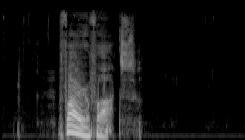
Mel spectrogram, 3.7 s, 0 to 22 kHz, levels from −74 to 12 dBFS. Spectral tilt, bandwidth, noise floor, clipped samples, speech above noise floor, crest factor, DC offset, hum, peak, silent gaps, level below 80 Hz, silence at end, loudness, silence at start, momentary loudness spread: -6 dB/octave; 16.5 kHz; -65 dBFS; under 0.1%; 49 dB; 16 dB; under 0.1%; none; -4 dBFS; none; -40 dBFS; 1.65 s; -17 LUFS; 0.85 s; 17 LU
